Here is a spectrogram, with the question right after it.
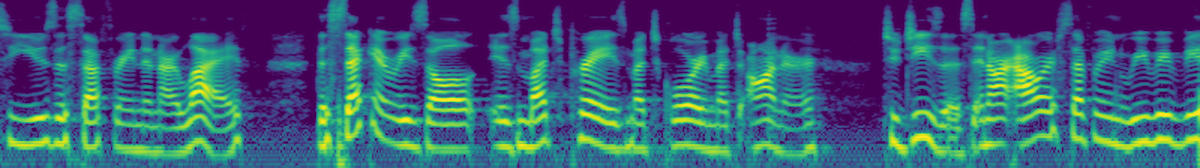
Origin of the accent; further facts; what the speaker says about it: United States; moved away as an adult; also born or lived in Ecuador; the comforts and conveniences of the life we grew up here in the United States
